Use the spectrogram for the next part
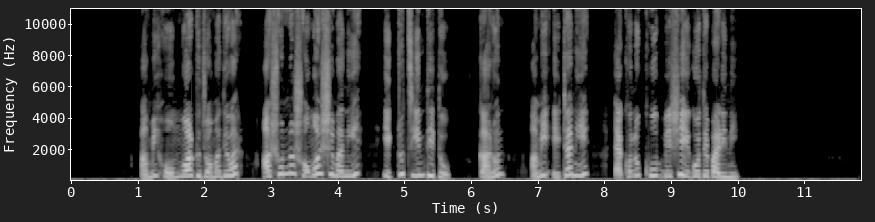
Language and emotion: Bengali, fearful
